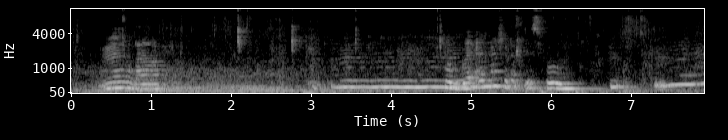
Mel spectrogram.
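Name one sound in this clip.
A woman speaks with animation close by, drawing out her words.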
